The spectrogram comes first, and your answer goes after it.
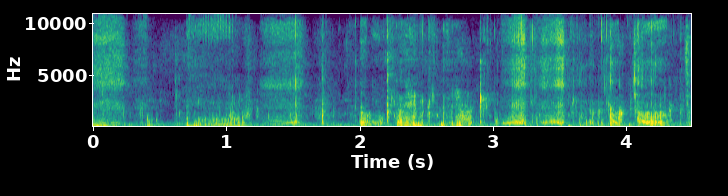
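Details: Pug puppy munching a cucumber treat at home, irregular wet crunching and chewing bites with snuffling breaths, roughly three per second, while a person praises it in a soft voice.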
